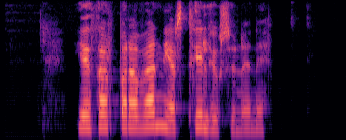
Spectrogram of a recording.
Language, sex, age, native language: Icelandic, female, 40-49, Icelandic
